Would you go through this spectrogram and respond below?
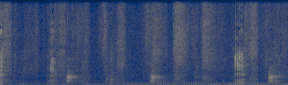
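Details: Close, continuous snuffling and low grunting from a pig breathing and eating in Indonesia, with short nasal bursts every half second over a steady rumble.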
